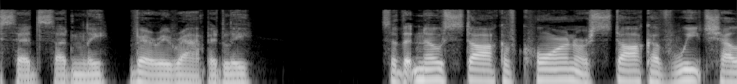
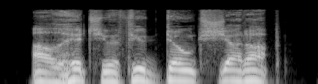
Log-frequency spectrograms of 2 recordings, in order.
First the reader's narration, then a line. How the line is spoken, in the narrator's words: Abraham bellowed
